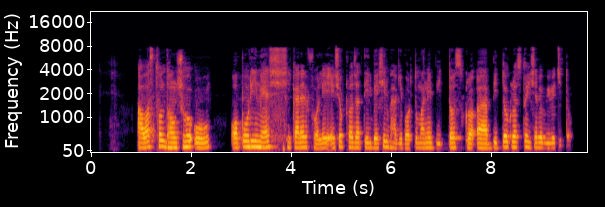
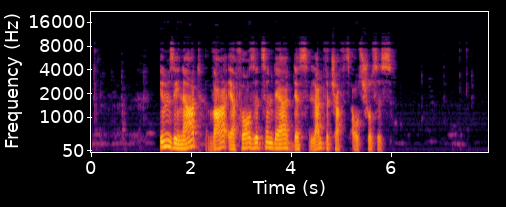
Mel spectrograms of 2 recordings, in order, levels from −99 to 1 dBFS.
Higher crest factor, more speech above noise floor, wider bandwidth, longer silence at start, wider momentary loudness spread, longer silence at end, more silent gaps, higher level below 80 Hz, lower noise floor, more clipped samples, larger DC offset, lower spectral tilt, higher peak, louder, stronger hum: about the same, 16 dB vs 18 dB; second, 46 dB vs 56 dB; second, 8 kHz vs 9.4 kHz; second, 0.95 s vs 1.4 s; second, 8 LU vs 11 LU; second, 0.35 s vs 1.95 s; first, 2.76-2.80 s vs none; about the same, -56 dBFS vs -56 dBFS; second, -63 dBFS vs -73 dBFS; neither; neither; first, -7.5 dB/octave vs -5.5 dB/octave; about the same, -2 dBFS vs 0 dBFS; about the same, -18 LUFS vs -17 LUFS; neither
